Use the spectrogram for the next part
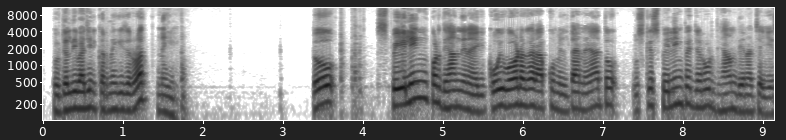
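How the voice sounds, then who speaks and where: A man teaching English vocabulary in a lecture, explaining step by step, spelling words out letter by letter and repeating them. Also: a little high. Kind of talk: classroom lecture.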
